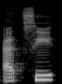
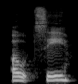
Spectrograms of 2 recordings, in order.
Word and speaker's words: Ötzi: Some pronounce it like almost like Ötzi, but it's Ötzi, and it's an abbreviation of the mountain range we talked about.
